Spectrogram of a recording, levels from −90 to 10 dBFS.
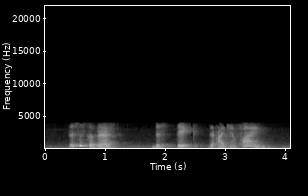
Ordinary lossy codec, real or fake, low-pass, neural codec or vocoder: AAC, 16 kbps; real; 7.2 kHz; none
